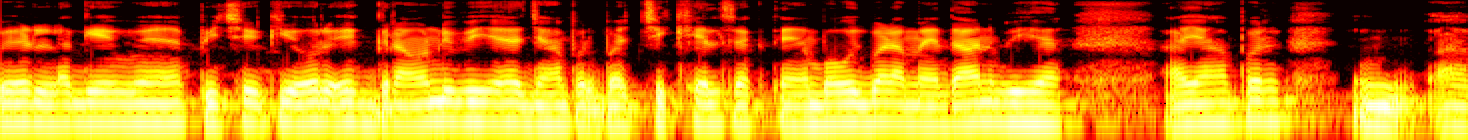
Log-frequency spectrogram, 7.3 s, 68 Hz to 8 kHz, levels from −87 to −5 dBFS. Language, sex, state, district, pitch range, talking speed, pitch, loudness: Hindi, male, Bihar, West Champaran, 110-120 Hz, 230 wpm, 115 Hz, -14 LUFS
